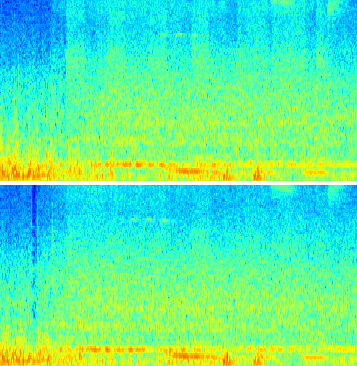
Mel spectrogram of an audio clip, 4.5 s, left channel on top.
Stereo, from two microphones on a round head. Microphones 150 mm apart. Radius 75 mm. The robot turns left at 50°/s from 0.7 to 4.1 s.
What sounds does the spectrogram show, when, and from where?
2.0 s whispering: 150° right, 4.5 m; by 4.4 s 105° left, 4.5 m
